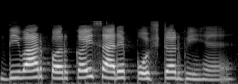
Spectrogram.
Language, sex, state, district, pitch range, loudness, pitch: Hindi, female, Jharkhand, Garhwa, 255-310 Hz, -13 LUFS, 290 Hz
